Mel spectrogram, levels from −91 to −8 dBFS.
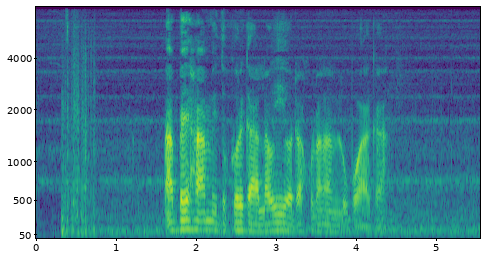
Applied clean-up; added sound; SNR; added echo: none; Tick / Hiss / Explosion / Fire; 15 dB; none.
